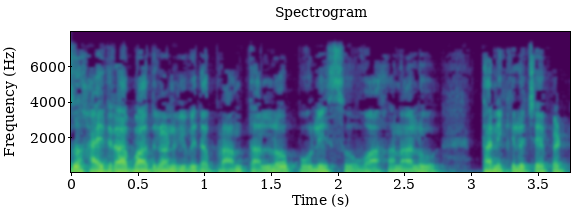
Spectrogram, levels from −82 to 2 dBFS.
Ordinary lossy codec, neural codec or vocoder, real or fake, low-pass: none; none; real; 7.2 kHz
